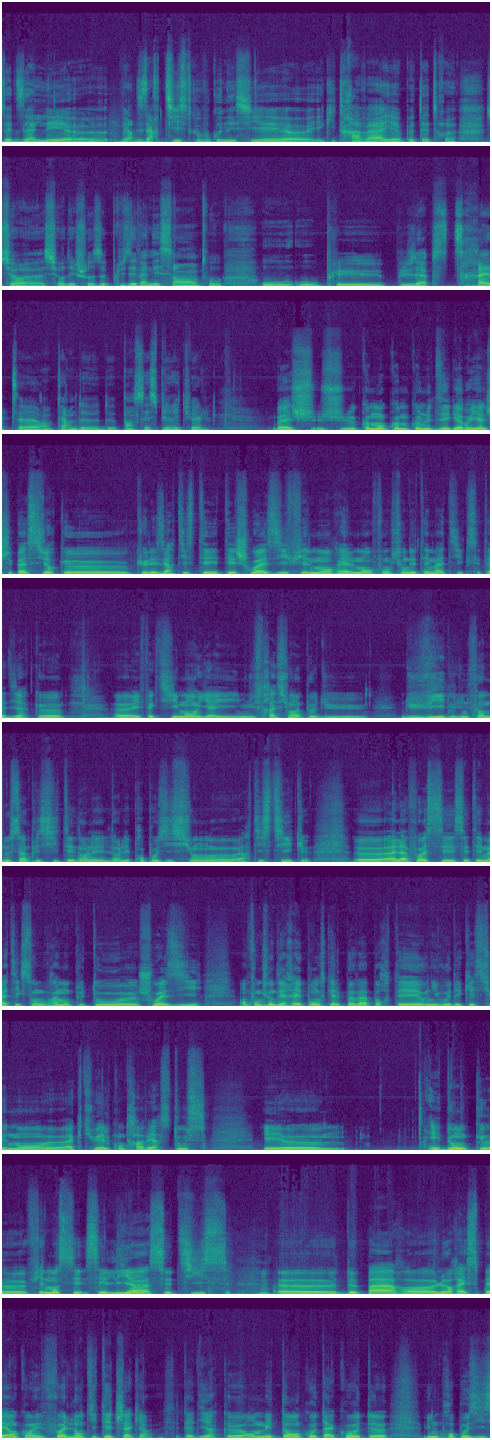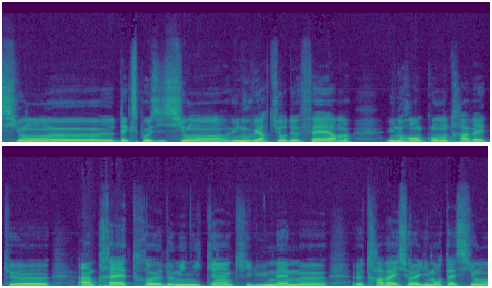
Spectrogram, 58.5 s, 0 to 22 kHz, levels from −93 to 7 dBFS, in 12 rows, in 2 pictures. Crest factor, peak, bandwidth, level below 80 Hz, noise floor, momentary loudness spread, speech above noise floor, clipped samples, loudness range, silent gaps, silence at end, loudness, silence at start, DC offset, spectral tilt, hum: 16 dB; -4 dBFS; 15.5 kHz; -46 dBFS; -55 dBFS; 9 LU; 35 dB; under 0.1%; 5 LU; none; 0 s; -21 LUFS; 0 s; under 0.1%; -6.5 dB/octave; none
